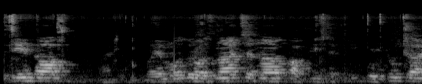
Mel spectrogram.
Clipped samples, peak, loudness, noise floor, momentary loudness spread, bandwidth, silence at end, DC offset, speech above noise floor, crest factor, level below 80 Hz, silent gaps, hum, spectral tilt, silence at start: under 0.1%; -8 dBFS; -28 LUFS; -51 dBFS; 17 LU; 11.5 kHz; 0 s; under 0.1%; 23 dB; 20 dB; -68 dBFS; none; none; -3 dB/octave; 0.05 s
